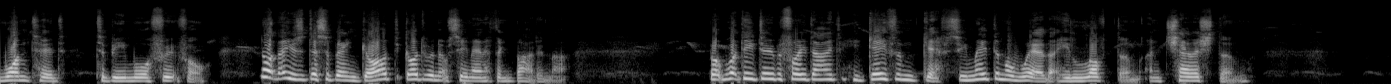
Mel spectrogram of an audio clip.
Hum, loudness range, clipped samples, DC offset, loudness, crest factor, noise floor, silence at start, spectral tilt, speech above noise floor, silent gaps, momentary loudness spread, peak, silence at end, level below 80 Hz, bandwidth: none; 4 LU; under 0.1%; under 0.1%; -20 LUFS; 14 dB; -63 dBFS; 0 s; -6 dB/octave; 44 dB; none; 14 LU; -6 dBFS; 1.45 s; -54 dBFS; 15 kHz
